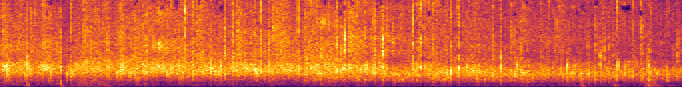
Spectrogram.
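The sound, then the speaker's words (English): Audience applause at a church service welcoming a guest speaker from the charity Convoy of Hope: strong, continuous clapping that stays loud and steady for several seconds with no break. “So can you put your hands together to welcome, appreciate, and honor Mark and Convoy of Hope?”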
